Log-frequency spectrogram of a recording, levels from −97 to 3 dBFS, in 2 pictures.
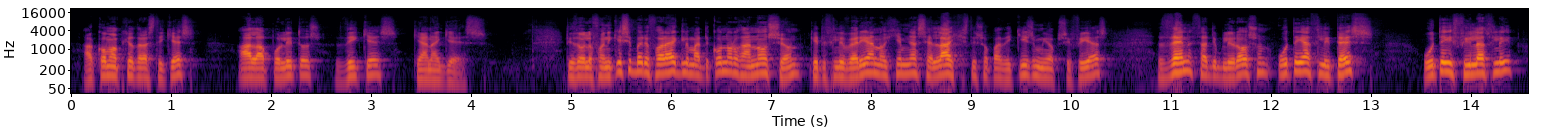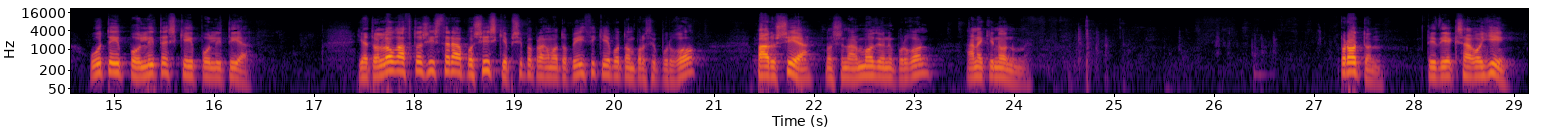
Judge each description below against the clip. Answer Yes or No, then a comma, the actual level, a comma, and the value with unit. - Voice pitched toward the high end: No, low, 135 Hz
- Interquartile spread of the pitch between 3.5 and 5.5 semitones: Yes, average, 5.1 semitones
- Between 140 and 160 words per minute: No, slow, 115 wpm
